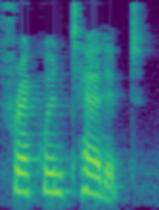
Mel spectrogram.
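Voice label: "frequentative", English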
